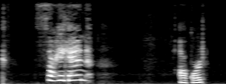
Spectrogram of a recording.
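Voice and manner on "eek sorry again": very high, shrill, overjoyed ecstatic burst. Auditioning a character's line for the prompt ecstatic: ecstatic.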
